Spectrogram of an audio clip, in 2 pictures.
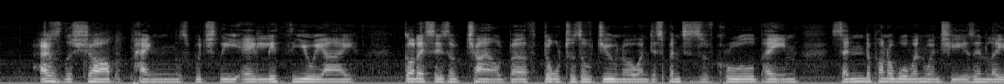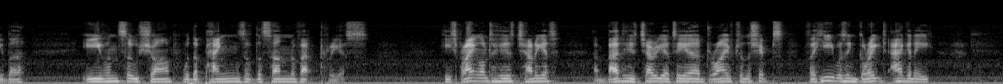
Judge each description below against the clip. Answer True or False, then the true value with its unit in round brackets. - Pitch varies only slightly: True (1.9 semitones)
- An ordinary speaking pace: True (170 wpm)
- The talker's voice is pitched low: True (125 Hz)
